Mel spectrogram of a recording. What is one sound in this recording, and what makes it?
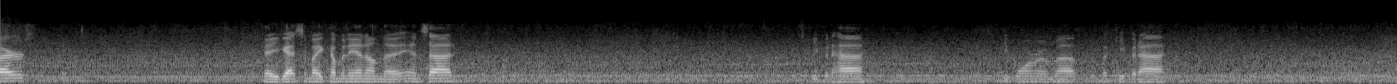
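A racing truck's engine drones steadily at high speed.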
